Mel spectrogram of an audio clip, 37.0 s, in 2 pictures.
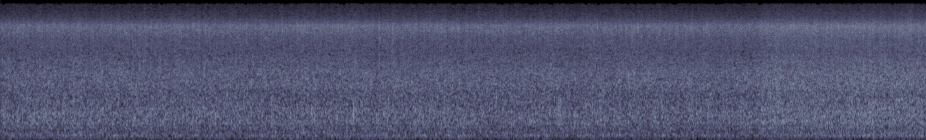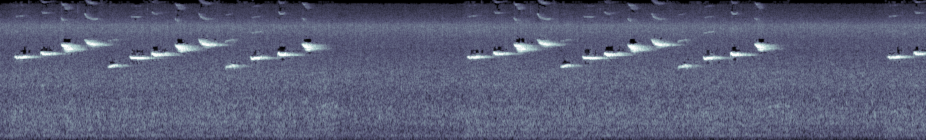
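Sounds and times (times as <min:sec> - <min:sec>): faint steady hiss: 0:00.0 - 0:37.0
bird singing whistled notes: 0:18.8 - 0:25.1, 0:27.8 - 0:34.2, 0:36.3 - 0:37.0.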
